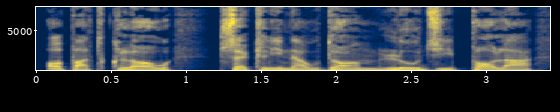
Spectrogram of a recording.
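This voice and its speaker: A man narrating a historical novel in an expressive, dramatic audiobook reading. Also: medium pitch, slow, no room sound, clean studio sound.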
